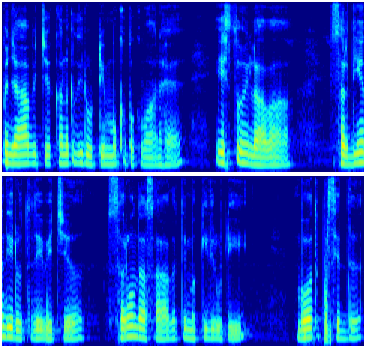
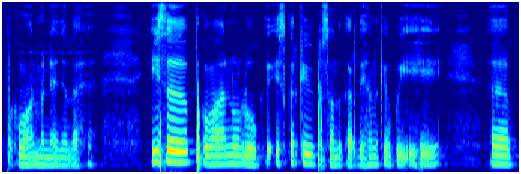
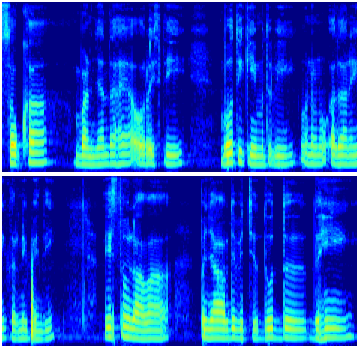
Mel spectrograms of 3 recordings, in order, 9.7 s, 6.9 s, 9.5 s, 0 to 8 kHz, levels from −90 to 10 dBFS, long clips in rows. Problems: background sounds at intervals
